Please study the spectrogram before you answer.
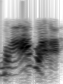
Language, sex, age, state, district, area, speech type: Tamil, female, 60+, Tamil Nadu, Tiruppur, rural, conversation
